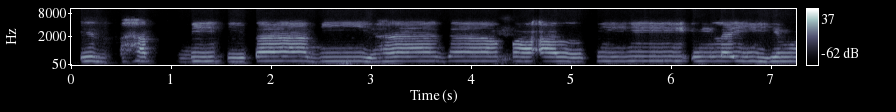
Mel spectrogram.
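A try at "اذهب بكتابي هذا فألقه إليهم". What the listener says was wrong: Nggak panjang. Haknya itu nggak ada matnya nih, kolon ini nggak ada matnya. Kolon ya. Haknya ini nggak ada silahnya, fa'alqihi ilaihim.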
